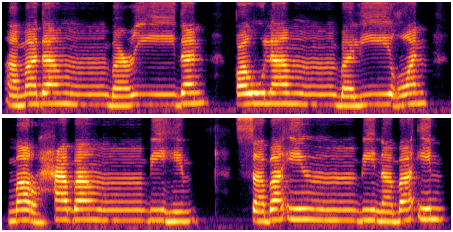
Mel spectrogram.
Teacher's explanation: آپ کو تمام مثالوں کے اندر نون ساکن کے بعد جب با آ رہا ہے تو ایک چھوٹا سا میم لکھا ہوا نظر آ رہا ہوگا، تو یہاں پر ہم نون ساکن کی آواز کو، دو زبر کی آواز کو، دو زیر کی آواز کو اور دو پیش کی آواز کو میم سے بدل کر پڑھیں گے، غنہ کر کے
